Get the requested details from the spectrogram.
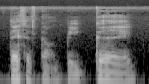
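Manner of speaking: creepy, strange put-on voice, low and hushed. Talking about Natalie Portman's return in an upcoming movie: weird, scary put-on voice. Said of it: "Why'd you do that voice?".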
